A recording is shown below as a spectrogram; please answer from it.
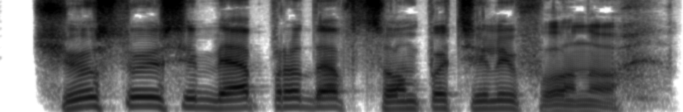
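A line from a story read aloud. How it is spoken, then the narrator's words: Grumble. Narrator (Russian): проворчал он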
